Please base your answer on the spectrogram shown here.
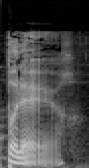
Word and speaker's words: polaires: So same thing here. E and S are not pronounced.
